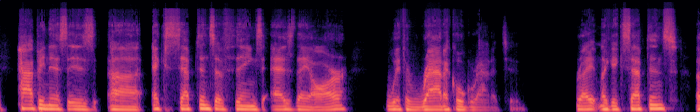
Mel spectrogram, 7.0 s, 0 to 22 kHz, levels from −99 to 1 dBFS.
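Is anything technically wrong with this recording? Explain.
Yes. Throughout the speech, Opus voice compression in hybrid mode codes the excitation coarsely, which fits a low bitrate around 16 kbps, leaving it plainly hoarse and slightly robotic.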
